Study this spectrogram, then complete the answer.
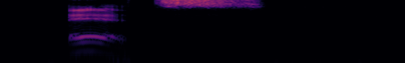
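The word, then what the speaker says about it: עץ: bent it straightens up so you have an etz this is how you say tree in hebrew pronounced it's and it's looks exactly like what an etz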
